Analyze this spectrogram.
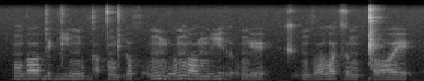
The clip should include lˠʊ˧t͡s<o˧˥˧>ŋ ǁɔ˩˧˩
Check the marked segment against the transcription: incorrect: o˧˩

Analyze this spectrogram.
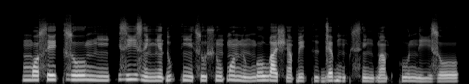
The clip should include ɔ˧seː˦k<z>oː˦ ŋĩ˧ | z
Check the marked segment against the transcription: correct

